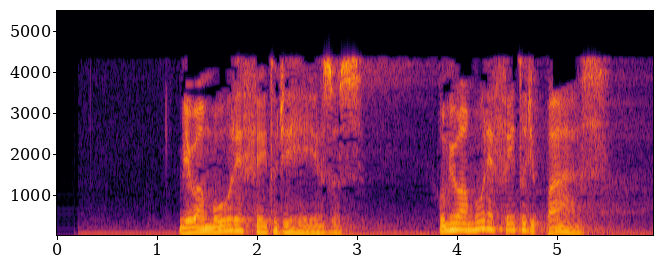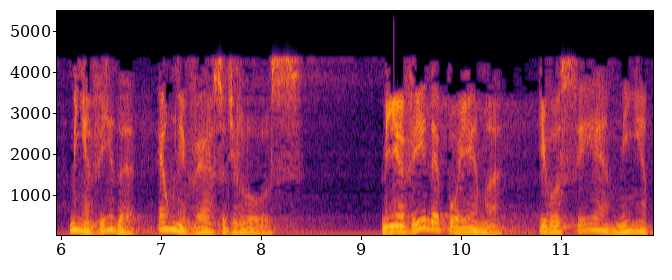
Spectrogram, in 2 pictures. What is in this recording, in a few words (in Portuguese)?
ROMANTICA GERAL, Românticas masc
